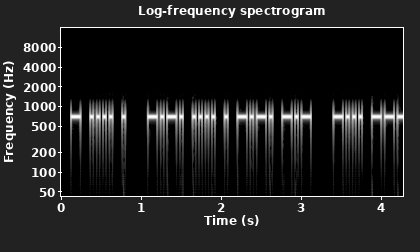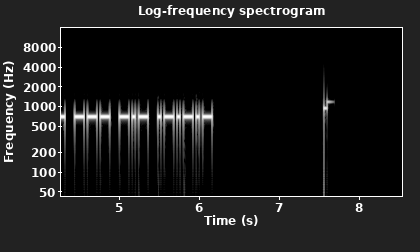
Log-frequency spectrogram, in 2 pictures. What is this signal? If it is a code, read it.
Morse code, heard as a keyed tone, about 32 wpm, 700 Hz. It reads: THE CHECK BOOK.
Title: Sentences from Top 1000 Words - Review Part 3 - 30wpm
